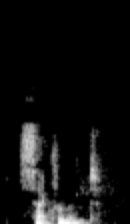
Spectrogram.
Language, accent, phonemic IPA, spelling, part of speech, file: English, Southern England, /ˈsækɹəmənt/, sacrament, noun / verb, LL-Q1860 (eng)-sacrament.wav
- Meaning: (noun) 1. A sacred act and the attendant ceremony, considered (theology) an outward sign of divine grace, instituted by Jesus Christ 2. The Eucharist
